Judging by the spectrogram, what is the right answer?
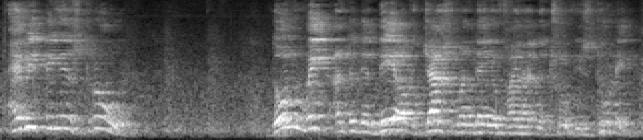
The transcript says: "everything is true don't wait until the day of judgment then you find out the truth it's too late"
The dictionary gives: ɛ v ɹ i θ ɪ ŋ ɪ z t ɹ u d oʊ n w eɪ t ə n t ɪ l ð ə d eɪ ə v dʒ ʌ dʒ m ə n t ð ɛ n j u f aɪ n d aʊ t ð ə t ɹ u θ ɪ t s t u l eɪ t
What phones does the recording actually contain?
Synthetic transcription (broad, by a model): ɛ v ɹ i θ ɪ ŋ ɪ s t ɹ u d oʊ n w eɪ t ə n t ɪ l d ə d eɪ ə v dʒ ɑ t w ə n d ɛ j u f aɪ n d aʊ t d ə t ɹ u t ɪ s t u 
